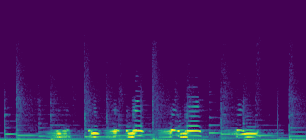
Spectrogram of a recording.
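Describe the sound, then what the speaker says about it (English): Goose honking in a children's farm animal names segment, a rapid series of nasal honks in quick bursts over soft music, close and clear with no talking. "Goose."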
